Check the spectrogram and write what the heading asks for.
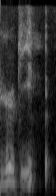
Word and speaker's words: Grookey: It's going to include three new starting Pokemon, which are going to be Scorbunny, Sobble, and Grookey. – Are we pronouncing those right? – Yes, you are so far. – Okay, Scorbunny, Sobble, and Grookey.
